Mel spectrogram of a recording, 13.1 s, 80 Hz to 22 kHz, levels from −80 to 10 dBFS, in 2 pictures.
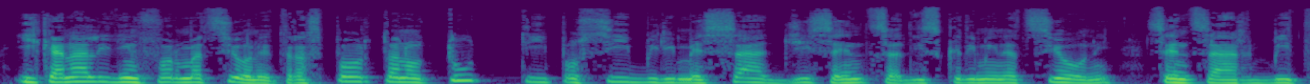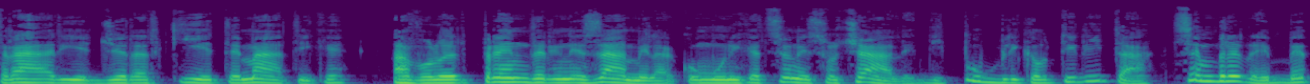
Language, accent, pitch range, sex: Italian, native, 145-185 Hz, male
